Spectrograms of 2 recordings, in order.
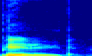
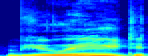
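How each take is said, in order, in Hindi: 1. b के बाद कोई 'yoo' की आवाज़ नहीं आती। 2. b के बाद 'yoo' की आवाज़ आती है। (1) "यू साइलेंट है" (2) "ब्यूल्ड नहीं कहेंगे"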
